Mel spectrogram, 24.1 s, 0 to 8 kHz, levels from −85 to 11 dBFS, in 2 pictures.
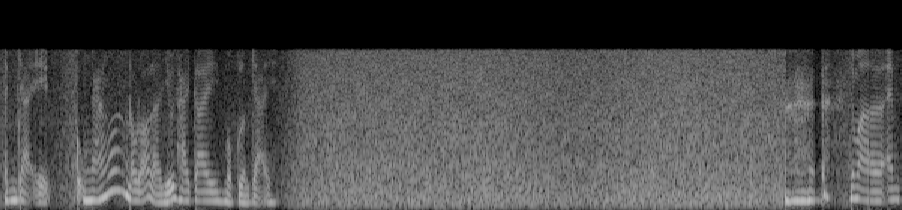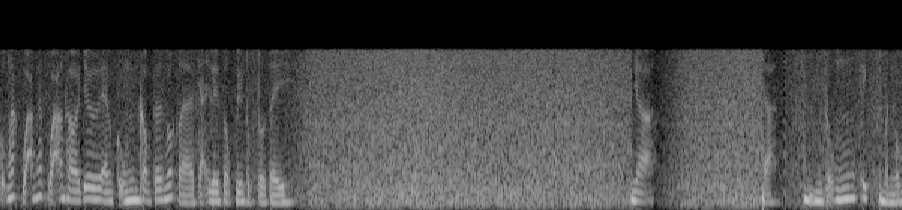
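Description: From start to end, the level pumps, swinging by around 25 dB. This gain pumping is likely from gain set far too high, with a fast limiter pulling it down on peaks.

The whole clip also carries Bluetooth CVSD headset codec damage, plainly audible. Nothing reaches above 4 kHz. S sounds turn scratchy, loud bright sounds distort as they outrun the adapting step, and a granular hiss sits under the speech. This fits a 64 kbps CVSD link.

Bluetooth headset packets are repeated at 0.79 s, 11.58 to 11.60 s, 19.40 to 19.43 s and 22.47 to 22.51 s. Lost packets were replaced by decoding the previous one again. The first is the shortest. The later ones grow longer, and each gives a brief buzz near 267 Hz.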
